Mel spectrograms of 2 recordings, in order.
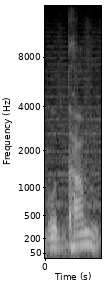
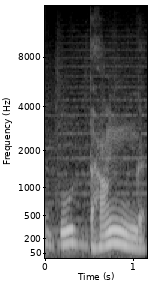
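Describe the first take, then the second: First: The word ends with an 'm' sound. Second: The word ends with an 'ng' sound. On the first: This is a Sanskritized pronunciation. The speaker calls it wrong. "इसका उच्चारण किए हैं बुद्धम शरणम" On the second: This is the original Pali pronunciation. The speaker calls it right. "इसका उच्चारण होता है बुद्धंग"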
